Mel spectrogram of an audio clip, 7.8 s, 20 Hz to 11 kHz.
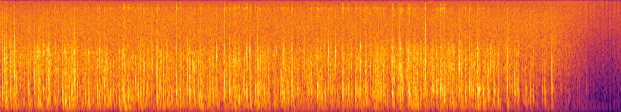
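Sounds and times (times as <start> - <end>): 
horses galloping: 0.0 - 7.4.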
